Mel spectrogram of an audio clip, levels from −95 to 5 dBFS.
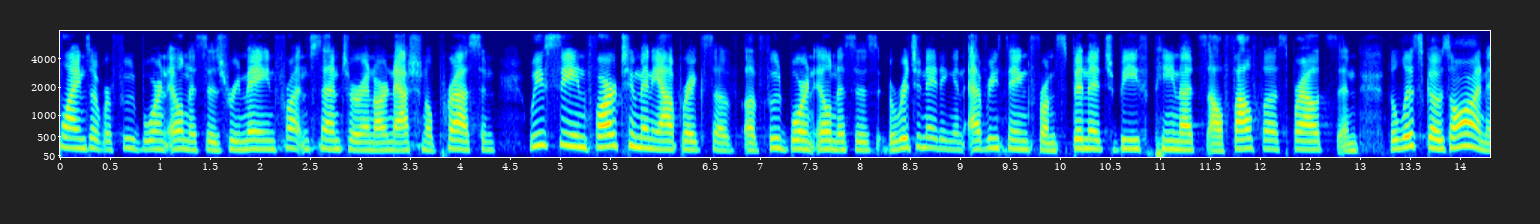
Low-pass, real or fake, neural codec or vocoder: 7.2 kHz; fake; codec, 16 kHz, 8 kbps, FunCodec, trained on Chinese and English, 25 frames a second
